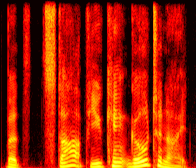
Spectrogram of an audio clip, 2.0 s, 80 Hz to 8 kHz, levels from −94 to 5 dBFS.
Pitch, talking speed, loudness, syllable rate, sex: 160 Hz, 185 wpm, -18 LUFS, 4.1 syllables/s, male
